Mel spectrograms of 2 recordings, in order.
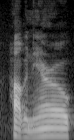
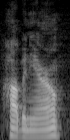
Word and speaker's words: habanero: I always say uh habanero it's just how I say it I believe the pron the correct uh pronunciation is abanero or something like that I know the H isn't really pronounced but anyway it's just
